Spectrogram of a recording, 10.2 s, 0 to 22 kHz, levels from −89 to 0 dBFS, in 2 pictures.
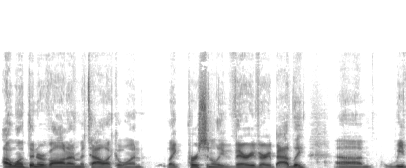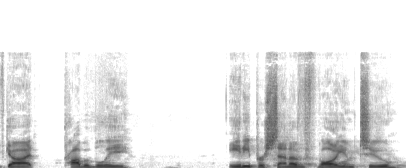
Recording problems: echo of what is said; faint; from 7.5 s on; 170 ms later, 20 dB below the speech

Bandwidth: 15 kHz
